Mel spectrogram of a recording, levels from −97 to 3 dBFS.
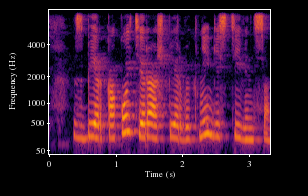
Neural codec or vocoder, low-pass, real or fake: none; 7.2 kHz; real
